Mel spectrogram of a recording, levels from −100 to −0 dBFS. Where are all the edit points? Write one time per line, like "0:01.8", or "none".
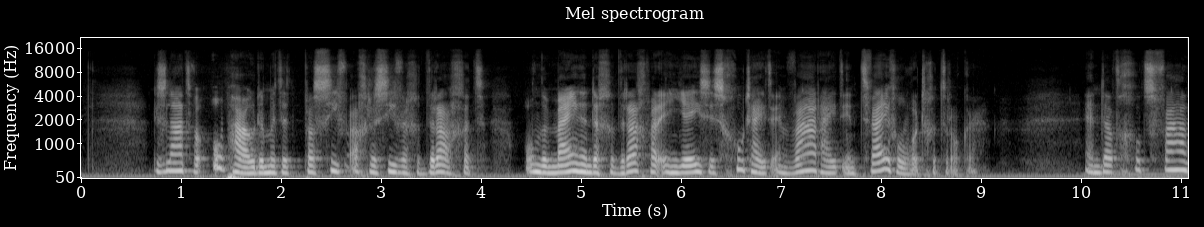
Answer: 0:10.0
